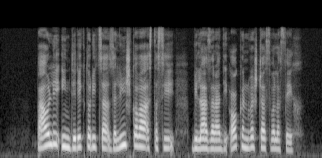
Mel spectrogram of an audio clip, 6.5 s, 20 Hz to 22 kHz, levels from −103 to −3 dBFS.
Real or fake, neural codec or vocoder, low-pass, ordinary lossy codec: fake; vocoder, 24 kHz, 100 mel bands, Vocos; none; none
